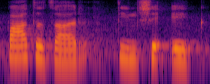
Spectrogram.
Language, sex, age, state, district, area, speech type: Goan Konkani, female, 18-30, Goa, Bardez, urban, spontaneous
